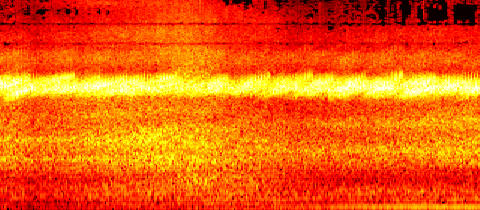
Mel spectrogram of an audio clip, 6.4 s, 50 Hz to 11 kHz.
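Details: Many chorus frogs in a rain pond up Brewery hill, Lethbridge, June 22, 2013, said to get louder as vehicles pass. A continuous high-pitched massed trilling, with a low engine drone building toward the end.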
